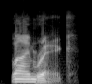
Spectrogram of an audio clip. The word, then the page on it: limerick: British English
